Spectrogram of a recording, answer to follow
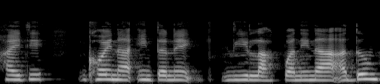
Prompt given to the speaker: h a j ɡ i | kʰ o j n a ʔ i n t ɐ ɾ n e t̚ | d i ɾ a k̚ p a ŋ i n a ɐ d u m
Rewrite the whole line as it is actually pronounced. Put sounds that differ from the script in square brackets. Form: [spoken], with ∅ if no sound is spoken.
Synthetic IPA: h a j [d] i | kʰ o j n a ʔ i n t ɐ ɾ n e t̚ | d i [l] a k̚ p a [n] i n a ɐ d u m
